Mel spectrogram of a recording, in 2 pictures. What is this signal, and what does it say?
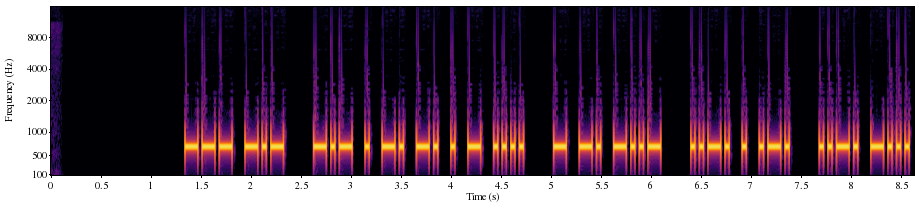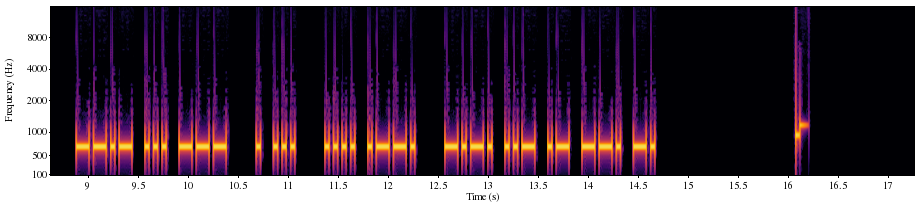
Morse code, heard as a keyed tone, about 27 wpm, 700 Hz. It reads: OK KENNETH TNX FER FB QSO ES HP CUAGN
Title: Practice QSO - Exchange 4 - Ending - 28wpm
